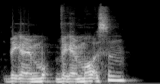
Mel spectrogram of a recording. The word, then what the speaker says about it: Viggo Mortensen: Viggo Mortensen.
